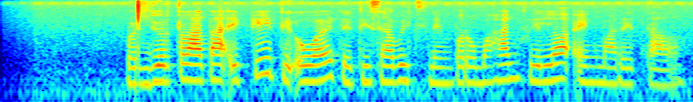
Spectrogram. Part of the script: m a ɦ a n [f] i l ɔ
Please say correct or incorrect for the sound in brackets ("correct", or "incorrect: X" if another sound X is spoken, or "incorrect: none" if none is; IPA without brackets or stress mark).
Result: correct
